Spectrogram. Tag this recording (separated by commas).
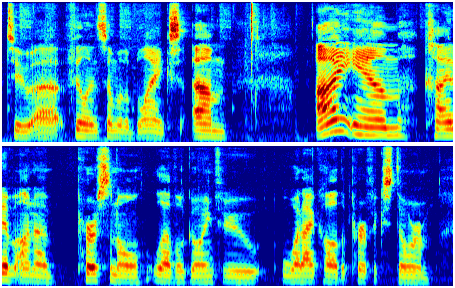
Speech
